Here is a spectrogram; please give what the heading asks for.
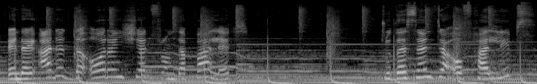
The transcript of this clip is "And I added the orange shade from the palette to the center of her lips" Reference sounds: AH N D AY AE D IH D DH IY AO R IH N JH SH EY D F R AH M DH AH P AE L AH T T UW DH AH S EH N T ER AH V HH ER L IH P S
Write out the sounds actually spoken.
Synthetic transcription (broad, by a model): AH N D AY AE D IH D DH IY AO R IH N JH SH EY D F R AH M DH AH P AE L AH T T UW DH AH S EH N T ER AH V HH ER L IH P S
